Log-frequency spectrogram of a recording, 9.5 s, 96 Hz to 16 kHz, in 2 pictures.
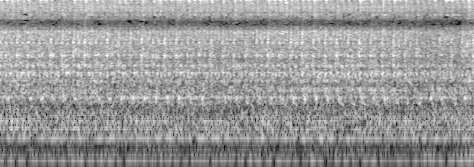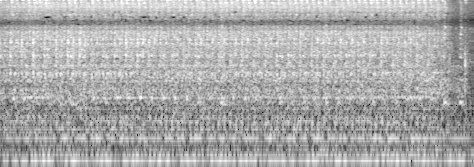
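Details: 2013 BMW 328i F30 N20 twin-turbo, 122k miles, blown head gasket repair, engine cold with coil off number three: uneven lumpy idle with stumble about three times a second; cylinder 3 misfire.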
